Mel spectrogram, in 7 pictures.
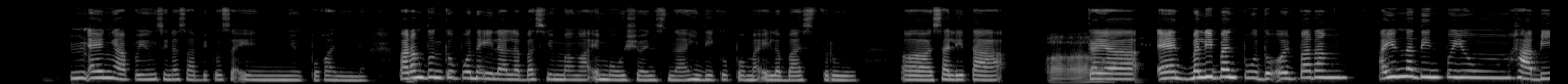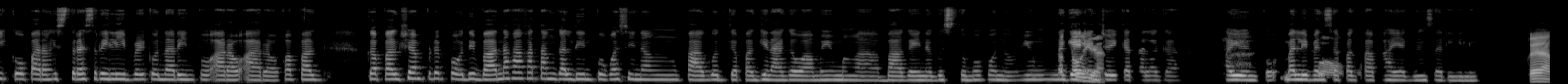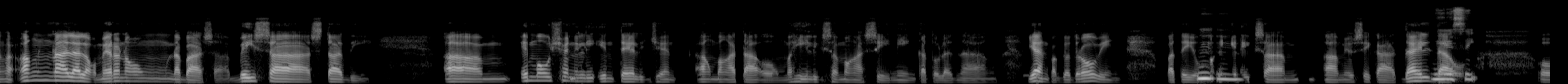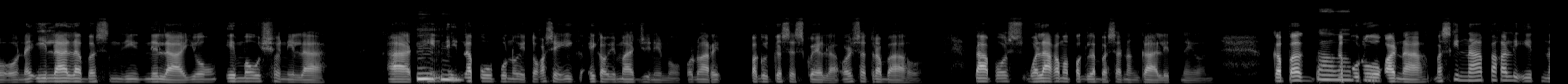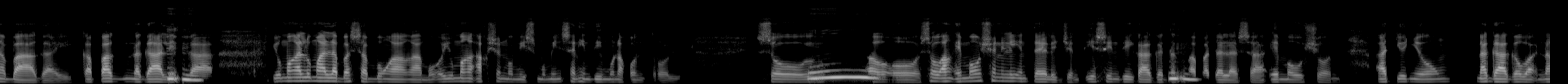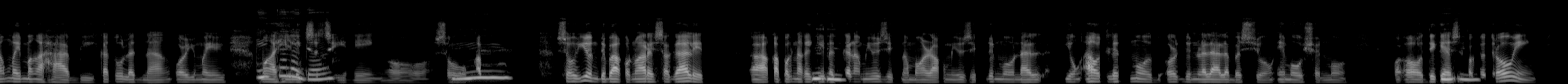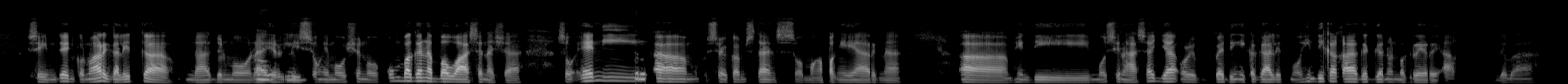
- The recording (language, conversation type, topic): Filipino, unstructured, Ano ang paborito mong klase ng sining at bakit?
- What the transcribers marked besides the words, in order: none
